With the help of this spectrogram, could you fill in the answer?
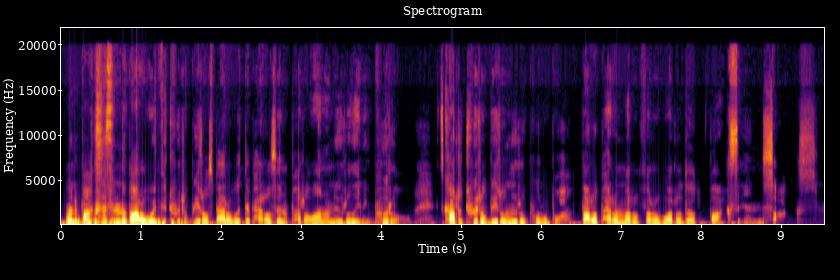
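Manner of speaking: rattled off fast; tongue-twister recitation. Acted. Hiker reciting a Doctor Seuss monologue, fast tongue-twister patter. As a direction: race through the tongue twister without stumbling.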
